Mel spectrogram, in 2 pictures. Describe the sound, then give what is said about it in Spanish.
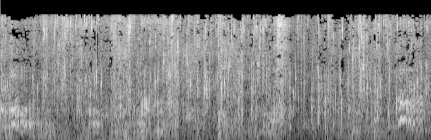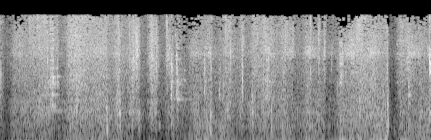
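A dog wolfs down dessert from its bowl inside a house, a loud, continuous stream of wet smacking, crunching and clicking with no pauses and no voices. “mientras el perro devora el postre en su comedero dentro de la casa.”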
